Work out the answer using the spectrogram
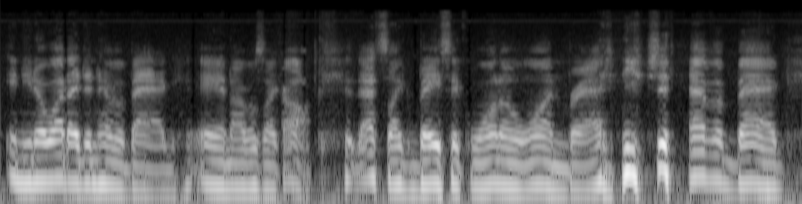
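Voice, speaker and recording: This reseller vlogger talks through estate sale finds from a parked car, the camera mounted on his steering wheel. He speaks in a mellow mid-range voice at normal speed, congested from a dust allergy, casual and rambling, with plenty of ums and corrections. The recording is dry and dull.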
